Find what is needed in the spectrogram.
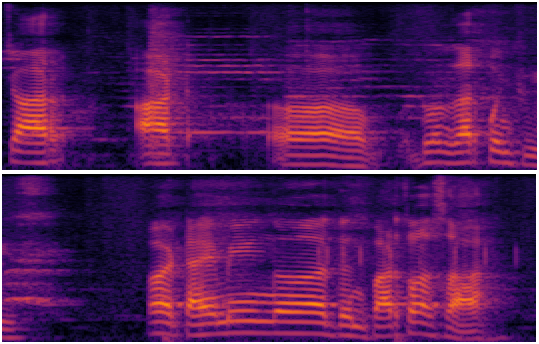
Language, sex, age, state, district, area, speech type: Goan Konkani, male, 60+, Goa, Salcete, rural, spontaneous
